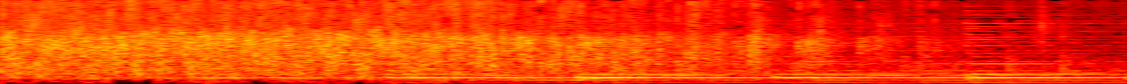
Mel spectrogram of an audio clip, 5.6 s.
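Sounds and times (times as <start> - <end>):
audience clapping: 0.0 - 5.4.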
